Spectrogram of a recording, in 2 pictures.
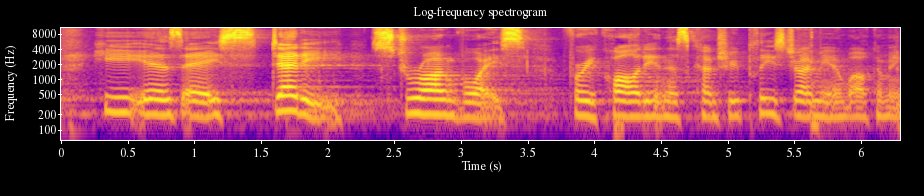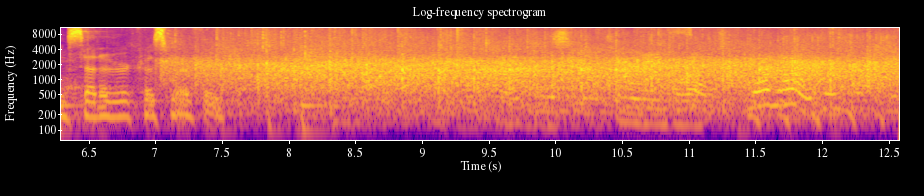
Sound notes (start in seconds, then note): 7.0 audience applauding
